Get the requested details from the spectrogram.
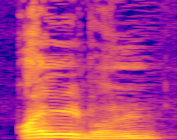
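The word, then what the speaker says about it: قلب: Kalbun is a dog. Qalbun is a heart.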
